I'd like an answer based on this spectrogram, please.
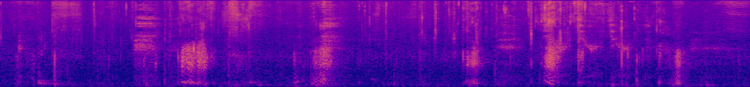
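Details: A Chihuahua sleeping with its tongue out and eyes open snores in soft, raspy bursts that come every second or so in an uneven rhythm.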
